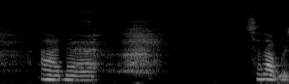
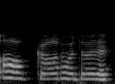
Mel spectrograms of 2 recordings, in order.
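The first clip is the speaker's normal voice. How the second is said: panicked; 2 semitones higher, 5 dB louder than usual. Retold or imitated. Panicked thought at the till.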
